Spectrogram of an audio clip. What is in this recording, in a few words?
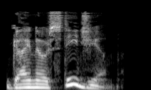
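"gynostegium", British English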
